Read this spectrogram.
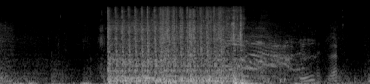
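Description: Gunshots fire in a rapid burst close by.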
